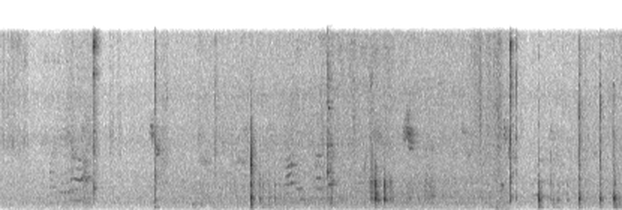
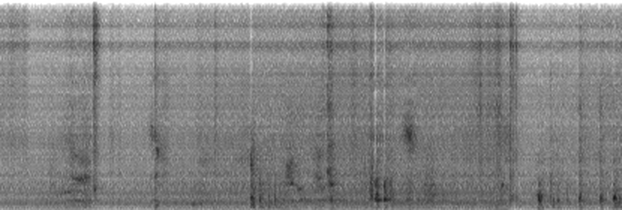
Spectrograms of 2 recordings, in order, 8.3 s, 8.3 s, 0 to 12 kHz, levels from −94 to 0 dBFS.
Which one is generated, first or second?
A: second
